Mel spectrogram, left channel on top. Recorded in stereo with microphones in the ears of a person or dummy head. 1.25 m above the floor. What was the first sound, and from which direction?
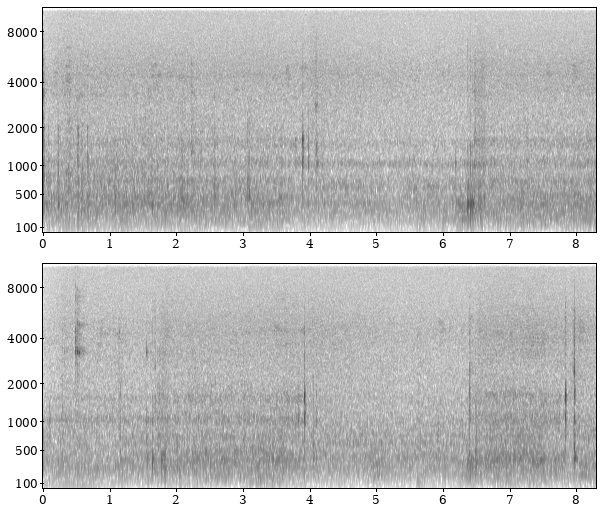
Only background noise.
